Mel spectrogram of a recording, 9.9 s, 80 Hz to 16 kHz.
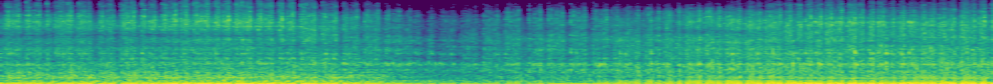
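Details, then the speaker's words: Bombardier Bombi with Holley Sniper 1100 fuel injection, after exhaust manifold crack fix, first start idling unassisted: even, low idle holding on its own with a brief soft dip in speed that settles back. Normal idle, before closed loop. "That's actually sounded pretty good. Boy, does that thing ever run a lot more quiet now. Let's see if it just idles by itself or not."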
